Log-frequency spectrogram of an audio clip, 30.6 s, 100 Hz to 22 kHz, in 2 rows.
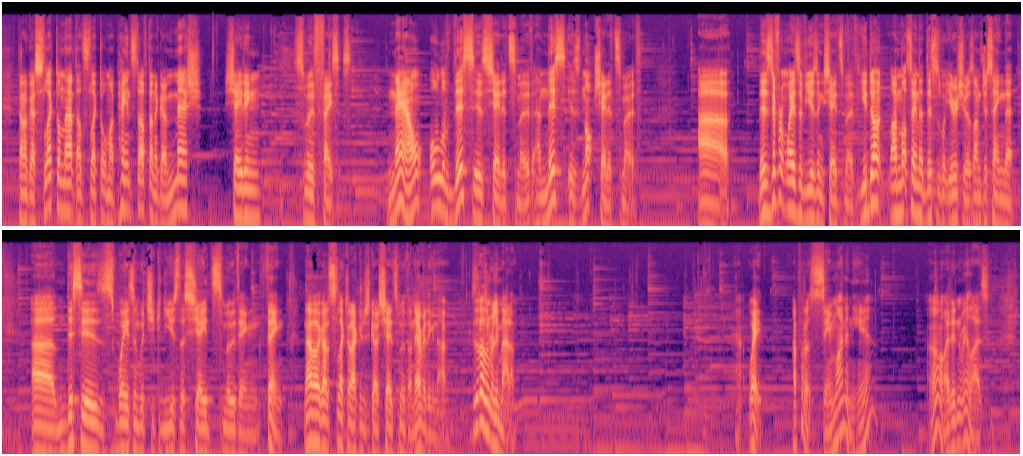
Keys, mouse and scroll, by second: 4.8 Tab, 5.2-12.3 middle drag, 12.3-12.7 scroll down 2, 12.7-17.1 shift+middle drag, 17.1-17.4 scroll up 2, 17.4-20.4 middle drag, 20.4 right click, 20.9-23.3 middle drag, 23.3 Tab, 23.6-24.0 scroll up 1, 24.0-26.0 middle drag, 26.0 scroll down 2, 26.2-28.2 middle drag, 28.2 scroll up 2, 28.5-30.5 middle drag.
